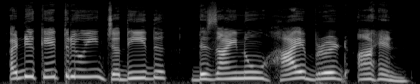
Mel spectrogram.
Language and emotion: Sindhi, neutral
